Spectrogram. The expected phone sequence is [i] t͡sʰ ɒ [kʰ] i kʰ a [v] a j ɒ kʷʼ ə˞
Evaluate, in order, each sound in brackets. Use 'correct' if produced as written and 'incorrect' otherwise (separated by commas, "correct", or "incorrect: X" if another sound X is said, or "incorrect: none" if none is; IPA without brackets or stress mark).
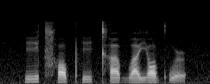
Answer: correct, incorrect: pʰ, incorrect: b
